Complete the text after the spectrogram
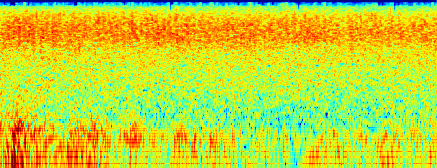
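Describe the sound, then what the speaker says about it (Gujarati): Heavy rain pouring in Gujarat with thunder, a dense, loud, continuous roar of rainfall and a low rumble of thunder near the start. "તો રાજ્યમાં અવિરત વરસાદ વરસી રહ્યો છે।"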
